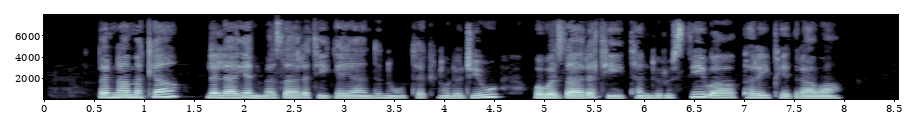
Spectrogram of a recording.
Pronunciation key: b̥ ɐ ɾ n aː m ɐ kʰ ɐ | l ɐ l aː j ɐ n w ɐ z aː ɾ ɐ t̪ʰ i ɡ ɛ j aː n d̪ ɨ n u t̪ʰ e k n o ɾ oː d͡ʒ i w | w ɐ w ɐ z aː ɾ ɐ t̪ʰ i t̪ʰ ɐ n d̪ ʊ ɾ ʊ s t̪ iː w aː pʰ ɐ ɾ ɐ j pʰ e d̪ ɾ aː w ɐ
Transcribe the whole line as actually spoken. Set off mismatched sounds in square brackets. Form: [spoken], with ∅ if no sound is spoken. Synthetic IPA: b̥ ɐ ɾ n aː m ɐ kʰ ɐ | l ɐ l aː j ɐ n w ɐ z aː ɾ ɐ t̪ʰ i ɡ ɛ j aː n d̪ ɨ n u t̪ʰ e k n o [l] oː d͡ʒ i w | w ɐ w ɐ z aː ɾ ɐ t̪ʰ i t̪ʰ ɐ n d̪ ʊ ɾ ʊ s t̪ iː w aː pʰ ɐ ɾ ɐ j pʰ e d̪ ɾ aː w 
